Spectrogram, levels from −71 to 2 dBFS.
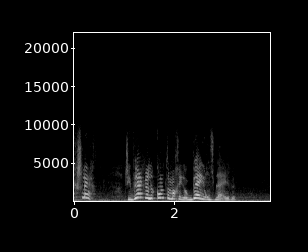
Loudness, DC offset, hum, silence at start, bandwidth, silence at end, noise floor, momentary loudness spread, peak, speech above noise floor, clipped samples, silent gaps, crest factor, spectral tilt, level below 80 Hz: -22 LUFS; 0.3%; none; 0 s; 9.8 kHz; 0 s; -43 dBFS; 13 LU; -8 dBFS; 21 dB; under 0.1%; none; 16 dB; -5 dB/octave; -46 dBFS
